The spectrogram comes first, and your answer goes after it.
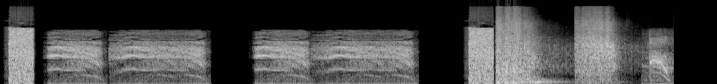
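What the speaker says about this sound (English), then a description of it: "I'm a firing my laser." A laser firing in a pivot stick-figure animation, rendered as loud, harsh, buzzing electronic zaps in repeated bursts separated by silences, ending in a couple of bright crackling blasts.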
